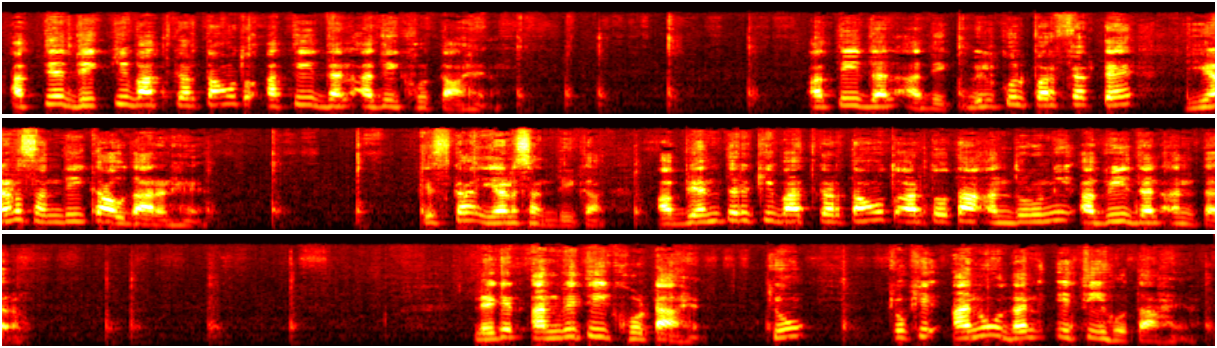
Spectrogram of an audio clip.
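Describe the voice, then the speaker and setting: A man in his thirties with a Rajasthani Hindi accent, teaching an online exam-prep Hindi class and firing quick questions at his students. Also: high-pitched, animated. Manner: drilling students with quick questions, loud and insistent.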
